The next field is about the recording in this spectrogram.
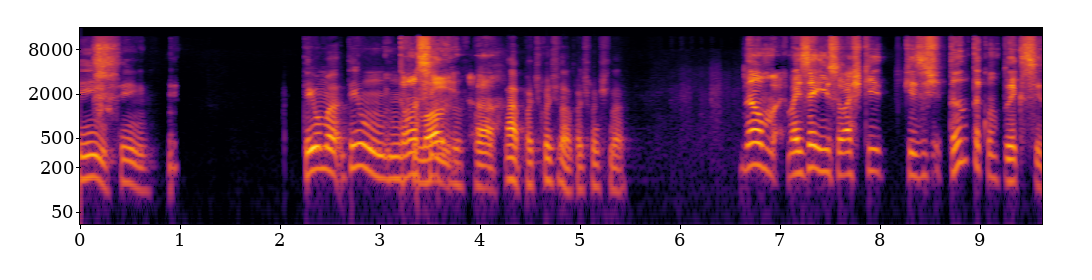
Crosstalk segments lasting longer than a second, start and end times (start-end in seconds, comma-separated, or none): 3.0-4.2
